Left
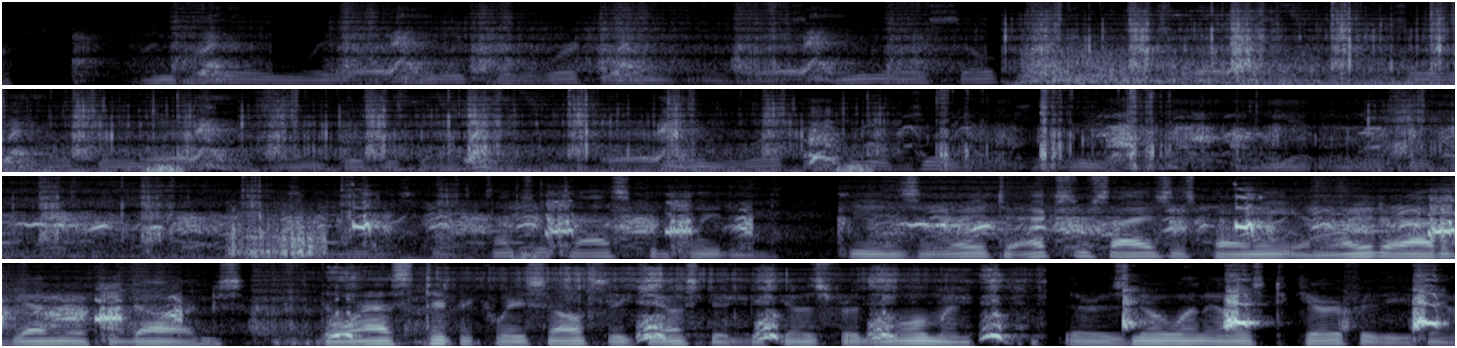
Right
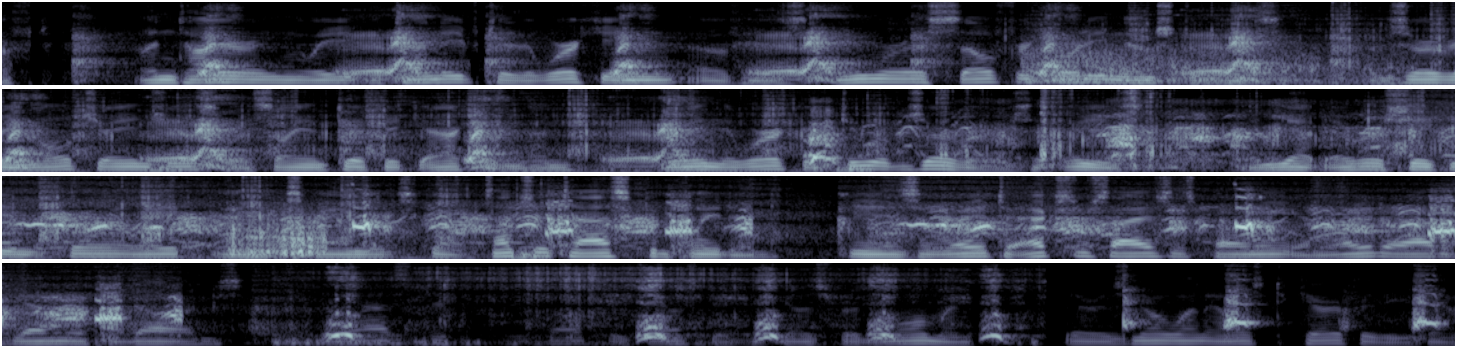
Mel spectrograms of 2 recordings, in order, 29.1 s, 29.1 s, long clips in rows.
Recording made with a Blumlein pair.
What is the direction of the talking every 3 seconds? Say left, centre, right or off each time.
right, right, right, right, right, right, centre, left, left, left.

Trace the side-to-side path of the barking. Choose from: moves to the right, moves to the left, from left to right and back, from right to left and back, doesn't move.
moves to the left.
